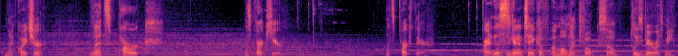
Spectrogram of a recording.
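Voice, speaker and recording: A man's voice: medium pitch, expressive, unhurried, pauses often, a little mellow, soft background music. A man with a Midwestern accent who streams a flight simulator, chatting casually and muttering to himself as he works the controls, with some mild swearing. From Upper Midwest (Minnesota/North Dakota). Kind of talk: casual live-stream commentary.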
